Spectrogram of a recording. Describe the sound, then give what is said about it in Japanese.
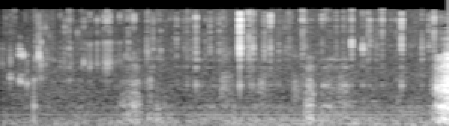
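Faint, irregular crackling and tiny pops from popping candy being eaten, white and mint-coloured with green and red specks, a scatter of sharp little clicks with no rhythm, ending in a brief louder burst of fizzing noise. “パチパチしてるね。すごい、なんかあの線香花火くらいのとってもつつましやかな感じで、パチパチパチパチしてるのが、キラキラパチパチしてるのが、このマイクさんが全力で拾ってくださっておりますけれども”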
